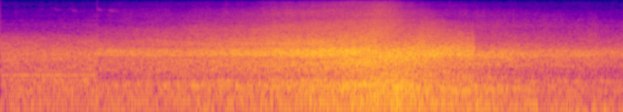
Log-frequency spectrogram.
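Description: A road vehicle passing by: tyre and engine noise builds to a peak about three and a half seconds in, then fades away.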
